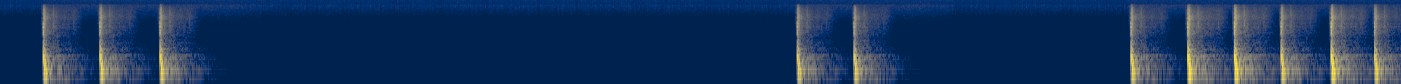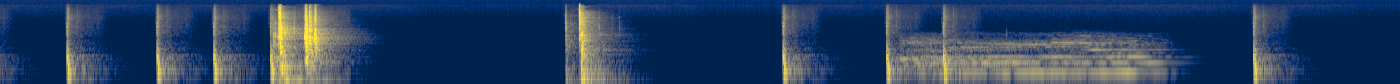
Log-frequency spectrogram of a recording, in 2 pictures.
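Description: Footsteps fall.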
